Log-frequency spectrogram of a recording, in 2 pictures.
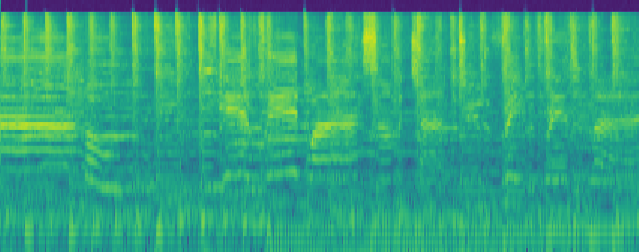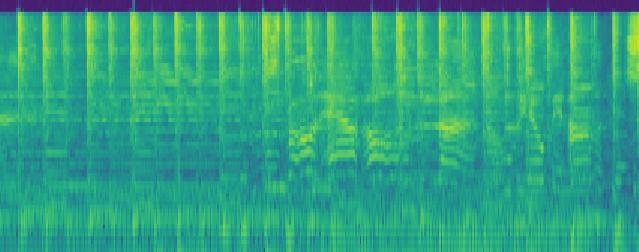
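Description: Band music with strummed acoustic guitar over a steady beat, and lead lines that slide up and down in pitch; no words are sung.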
